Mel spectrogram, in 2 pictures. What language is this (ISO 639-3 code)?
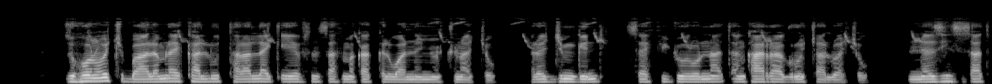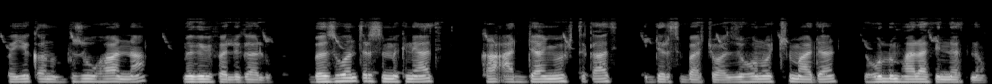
amh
